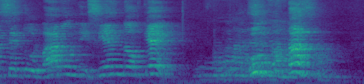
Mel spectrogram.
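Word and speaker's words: φάντασμα: Es la misma, pero con el acento en otro lugar.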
